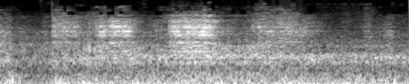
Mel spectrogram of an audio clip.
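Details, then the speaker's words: Lowered sedan on new K Sport coilovers, driving: hissing metal scrape pulsing with wheel rotation from a bent dust/heat shield dragging; fixed by bending the shield back. "oh my god that's that freakin dust shield ragging again I can't do it dude I gotta go home and fix it just drive me freaking nuts"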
